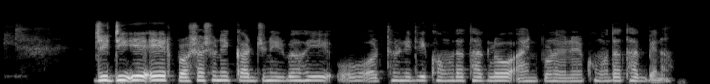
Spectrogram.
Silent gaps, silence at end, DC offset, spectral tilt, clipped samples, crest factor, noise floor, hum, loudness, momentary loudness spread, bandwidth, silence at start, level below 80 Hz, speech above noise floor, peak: none; 0.4 s; under 0.1%; -6 dB/octave; under 0.1%; 16 dB; -55 dBFS; none; -18 LUFS; 14 LU; 7.8 kHz; 0.95 s; -54 dBFS; 37 dB; -2 dBFS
